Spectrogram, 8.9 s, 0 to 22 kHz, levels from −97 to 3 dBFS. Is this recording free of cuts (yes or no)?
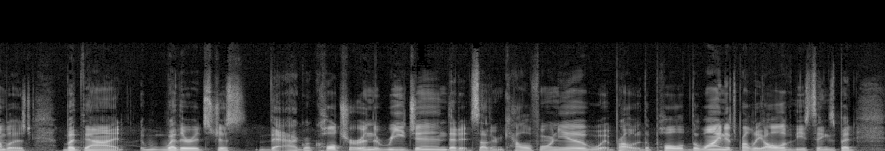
yes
